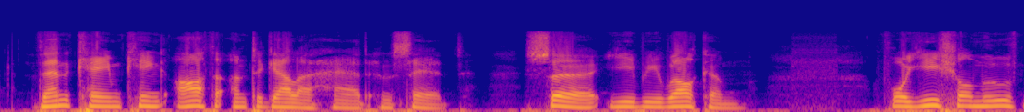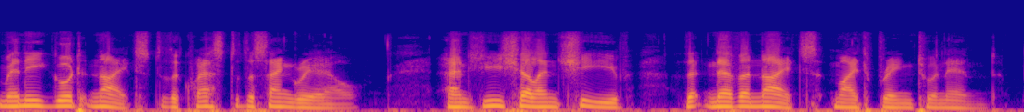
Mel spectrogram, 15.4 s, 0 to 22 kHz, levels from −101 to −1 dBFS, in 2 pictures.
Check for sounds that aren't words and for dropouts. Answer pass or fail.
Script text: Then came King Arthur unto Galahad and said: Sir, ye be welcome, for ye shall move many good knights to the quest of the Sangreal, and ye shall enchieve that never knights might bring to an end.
pass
